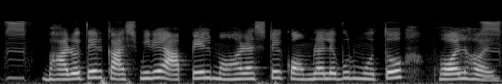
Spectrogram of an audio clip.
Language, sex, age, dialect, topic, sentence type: Bengali, female, 18-24, Standard Colloquial, agriculture, statement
